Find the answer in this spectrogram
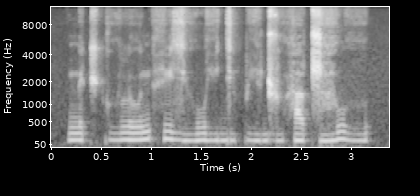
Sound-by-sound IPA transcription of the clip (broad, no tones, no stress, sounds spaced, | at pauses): n ɘ t͡ʃ k ṳ l u n h i zʲ ṳ w i̤ dʲ ṳ p i̤ ɖ͡ʐ ṳ h a ʈ͡ʂ a̤ w ṳ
